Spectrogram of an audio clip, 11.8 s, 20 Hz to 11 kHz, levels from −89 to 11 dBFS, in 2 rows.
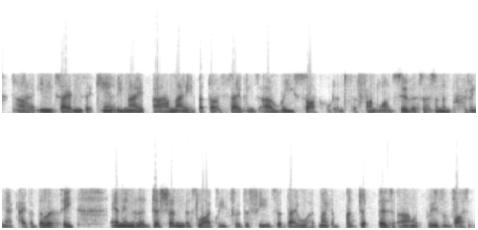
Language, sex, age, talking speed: English, male, 30-49, 205 wpm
